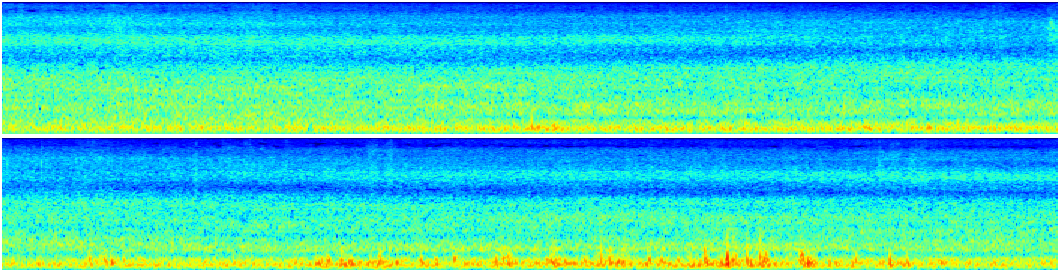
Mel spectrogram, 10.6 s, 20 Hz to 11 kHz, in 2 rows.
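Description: The L82 350 V8 engine of a 1979 Corvette Stingray idling with a steady low rumble. It gets louder and more uneven in the second half.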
